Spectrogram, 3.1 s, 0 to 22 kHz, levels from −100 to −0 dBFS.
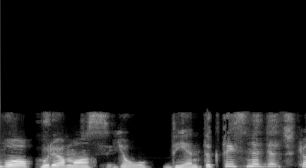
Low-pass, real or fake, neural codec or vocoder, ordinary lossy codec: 7.2 kHz; fake; codec, 16 kHz, 2 kbps, X-Codec, HuBERT features, trained on LibriSpeech; AAC, 32 kbps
